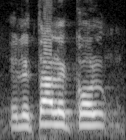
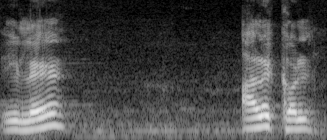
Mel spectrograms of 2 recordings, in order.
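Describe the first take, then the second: First: It runs together with no pause after il est. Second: There is a pause after il est. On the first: "all at once, just like one stream of sound" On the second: "Il est, you pause, you pause"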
